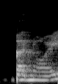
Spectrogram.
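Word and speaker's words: Bà Nội: It was Ba Now, is that how you pronounce it? Ba Noi? – Ba Noi, yeah.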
